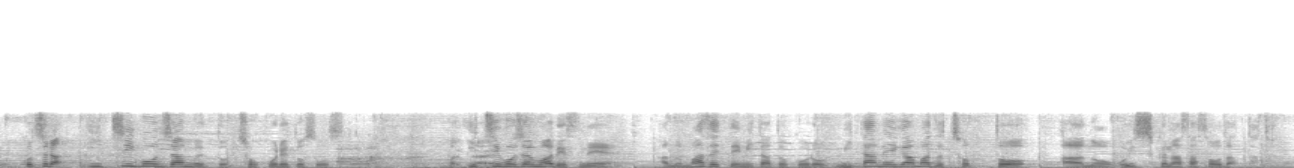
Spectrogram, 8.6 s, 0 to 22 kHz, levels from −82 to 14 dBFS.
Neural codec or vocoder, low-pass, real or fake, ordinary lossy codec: none; 7.2 kHz; real; none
